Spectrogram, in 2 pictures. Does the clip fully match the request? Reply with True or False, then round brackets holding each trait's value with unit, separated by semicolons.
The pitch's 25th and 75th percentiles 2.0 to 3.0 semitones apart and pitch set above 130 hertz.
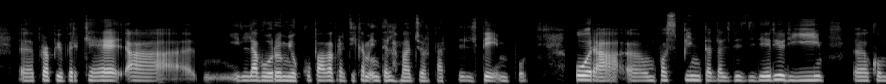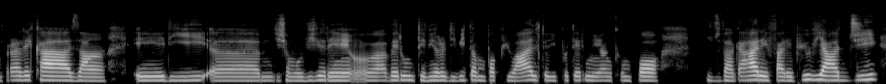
False (1.4 semitones; 185 Hz)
